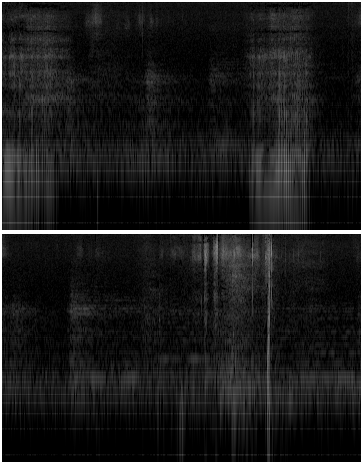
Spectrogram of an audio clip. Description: Watching friend snore and almost got caught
